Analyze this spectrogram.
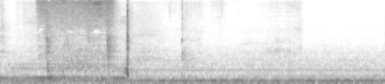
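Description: Aerosol hairspray hissing in short bursts for the first couple of seconds, ending with a sharp click, then a steady low hum.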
